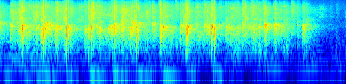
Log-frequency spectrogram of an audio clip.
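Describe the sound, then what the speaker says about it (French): An audience at a security conference on cross-border cooperation in Greater Geneva gives a round of applause, with distinct individual claps in a loose rhythm that fade out at the end. "on peut adresser quelques applaudissements pour le remercier d'ailleurs"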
